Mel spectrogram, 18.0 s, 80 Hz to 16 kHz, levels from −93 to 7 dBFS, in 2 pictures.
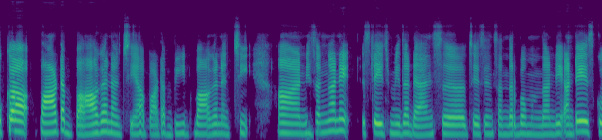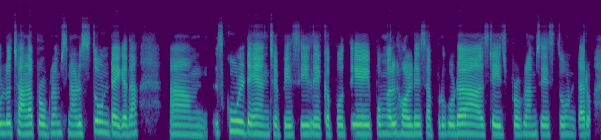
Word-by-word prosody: ఒక 270 - -1 0.5
పాట 225 +1 +7 0.3
బాగా 215 +5 +4
నచ్చి 205 -1 -4
ఆ - - -3
పాట 190 +2 -4 0.2
బీట్ 205 -1 -8
బాగా 200 +1 +1
నచ్చి 200 +3 -7 0.5
ఆహ్, 215 -1 +3
నిజంగానే 235 +5 0 0.4
స్టేజ్ 425 -2 +3
మీద 210 +1 -3 0.2
డ్యాన్స్ 185 +3 -4 0.5
చేసిన 200 0 -5
సందర్భం 200 +1 -5
ఉందా 190 +1 -6
అండి? 205 +2 -3
అంటే 200 +5 +2 0.2
స్కూల్‌లో 220 0 -1
చాలా 205 0 +3
ప్రోగ్రామ్స్ 215 +1 -3
నడుస్తూ 205 +5 -2
ఉంటాయి 210 -3 +2
గదా! 205 +1 0 0.6
ఆహ్, 195 -1 -2 0.4
స్కూల్‌డే 245 -5 +2
అని 190 -1 -9
చెప్పేసి 190 +1 -2
లేకపోతే 195 +1 -2 0.3
పొంగల్ 205 0 0
హాలిడేస్ 200 0 0
అప్పుడు 195 0 -8
కూడా 210 +1 +3 0.4
స్టేజ్ 190 -1 0
ప్రోగ్రామ్స్ 195 +1 -4
ఎస్తూంటారు. 190 -1 -5
200 Hz, 125 wpm, -25 LUFS, 195-215 Hz, 0.6 s, పాట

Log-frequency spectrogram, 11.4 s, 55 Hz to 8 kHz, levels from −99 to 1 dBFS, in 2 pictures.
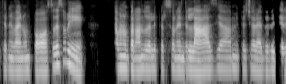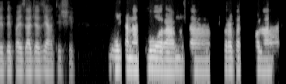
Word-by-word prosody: te 135 0 -10
ne 135 -1 -6
vai 130 0 +2
in 130 - -3
un 135 0 -5
posto. 125 +2 +1
Adesso 175 +6 0
mi 145 - +1 0.5
stavano 145 -1 -1
parlando 140 0 0
delle 135 0 -1
persone 135 0 -5
dell'Asia, 130 +1 +2
mi 140 -1 -8
piacerebbe 135 -2 -5
vedere 120 -2 -5
dei 125 -1 -6
paesaggi 120 -1 -3
asiatici. 120 0 -8 0.7
Molta 135 -1 +3
natura, 130 -1 +5
molta 125 -1 -3 0.3
però 130 -1 0
particolare. 130 0 -3
130 Hz, 125 wpm, -24 LUFS, 125-135 Hz, 0.7 s, natura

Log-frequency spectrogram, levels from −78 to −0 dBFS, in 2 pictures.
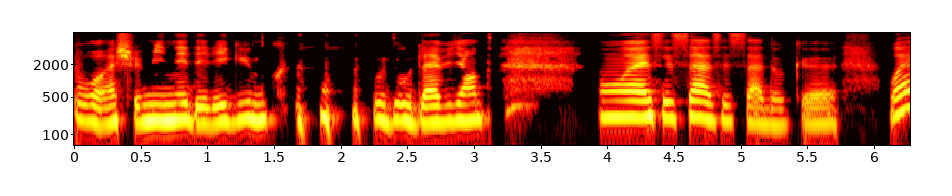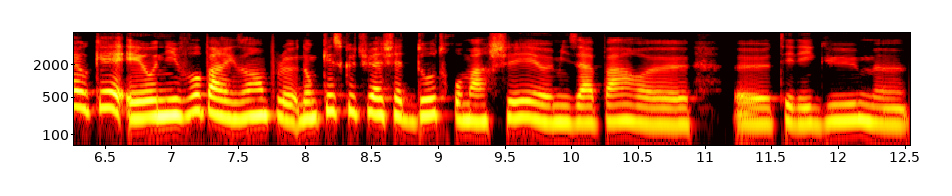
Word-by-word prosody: pour 180 -4 -1
acheminer 185 +3 +3
des 165 -3 -1
légumes, 185 +4 0
quoi - - -15 0.7
ou 195 - 0
d 180 +2 -3
ou 185 - +1
de 170 - -8
la 170 +1 +5
viande. 185 +2 0 0.9
Ouais, 215 0 +5
c'est 205 -2 -1
ça, 205 0 +3
c'est 180 -1 -6
ça 175 - -3
donc 150 0 -10
heu, 80 0 -5 0.5
ouais 295 +8 +4
OK, 305 +1 -6 0.2
et 205 +1 +4
au 220 - +5
niveau 230 +4 +4
par 255 -3 +5
exemple 215 -2 +1
donc 205 +1 0
qu'est-ce 270 +1 0
que 275 - -2
tu 255 +1 -2
achètes 230 -5 +1
d'autre 230 +2 -1
au - - -3
marché, 190 +2 -1
heu, 175 - -1
mis 175 0 -4
à 170 - +1
part, 180 0 -3
heu 155 0 -4 0.4
heu, 160 0 -4
tes 170 +2 -7
légumes, 175 +4 -4
heu, 155 -1 -7
185 Hz, 200 wpm, -20 LUFS, 170-215 Hz, 0.9 s, la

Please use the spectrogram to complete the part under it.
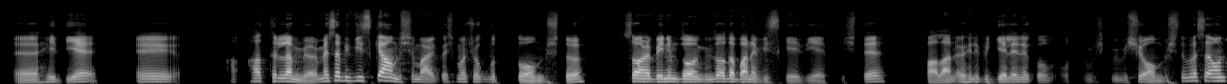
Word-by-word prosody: eee, 100 0 -2
hediye, 115 +4 +1 0.4
eee, 125 -1 -1 0.4
ha - - -20
hatırlamıyorum. 145 - +2
Mesela 165 +5 +2
bir 170 0 -5
viski 175 +1 +4
almıştım 130 -7 +2
arkadaşıma, 110 +4 -3
çok 125 -2 -8
mutlu 115 -3 -7
olmuştu. 95 - -1 0.4
Sonra 135 -3 +5
benim 135 0 +3
doğum 120 -2 +6
günümde 115 +6 -2
o 140 0 +2
da 135 - +4
bana 115 -4 +3
viski 95 -1 -8
hediye 90 0 -8
etmişti 130 +10 -6 0.4
falan. 100 +1 0
Öyle 110 +3 -5
bir 115 -3 -13
gelenek 110 -1 -1
ol 105 -1 -11
oturmuş 105 0 -26
gibi 105 0 -21
bir - - -17
şey - - -3
olmuştu. 95 - -5
Mesela 170 0 +1
onu 170 0 +2
120 Hz, 170 wpm, -24 LUFS, 105-135 Hz, 0.4 s, doğum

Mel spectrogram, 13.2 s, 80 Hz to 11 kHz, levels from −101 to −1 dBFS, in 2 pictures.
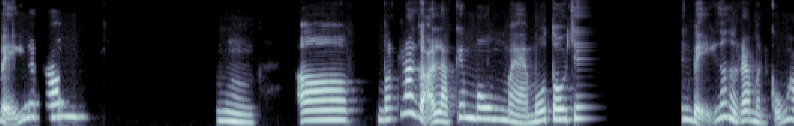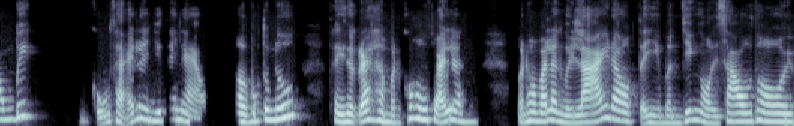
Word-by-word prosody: biển - - +1
nó 330 - -2
có 315 +1 +4 1.3
Ừm, 215 -5 -1 0.3
ờ, 235 - +2 0.6
m 255 - -6
nó, 440 +1 +5
gọi - - +5
là, 220 - +4
cái 320 - -3
môn 280 -3 +2
mà 190 -6 -1
mô 215 +7 0
tô 265 +1 +4
trên 285 0 -3 0.8
biển - - -1
á, 330 - -1
thực 245 -6 0
ra 240 - +2
mình 205 -5 -4
cũng - - -6
hông 260 0 -3
biết 340 +2 -3 0.4
cụ - - -4
thể - - +1
là 290 - 0
như 225 -3 -1
thế 260 - -10
nào 175 - -4 0.3
ờ, 210 -2 +3
mô 215 - -2
tô 260 - +4
nước. 285 +6 +4 0.3
Thì 205 -2 +3
thực 205 - +2
ra 220 +3 +5
là 240 - +2
mình 190 -3 -2
cũng 295 - -1
hông 265 -2 +4
phải 240 - +5
là 245 - +2 0.5
mình - - -3
hông 230 - +2
phải 220 - +5
là 245 - +4
người 190 -5 -1
lái 195 +9 +4
đâu, 235 -6 +1
tại 170 - -4
vì 185 - -4
mình 175 0 -6
chỉ 235 - 0
ngồi 185 -8 -2
sau 215 +3 +2
thôi, 210 -3 +2
230 Hz, 255 wpm, -20 LUFS, 205-265 Hz, 1.3 s, nó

